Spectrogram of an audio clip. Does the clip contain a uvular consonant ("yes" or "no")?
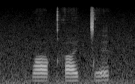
yes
